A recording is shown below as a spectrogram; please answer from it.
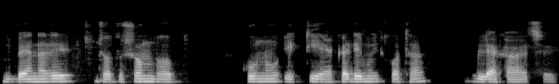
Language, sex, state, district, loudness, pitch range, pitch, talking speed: Bengali, male, West Bengal, North 24 Parganas, -18 LUFS, 120-135 Hz, 130 Hz, 120 wpm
